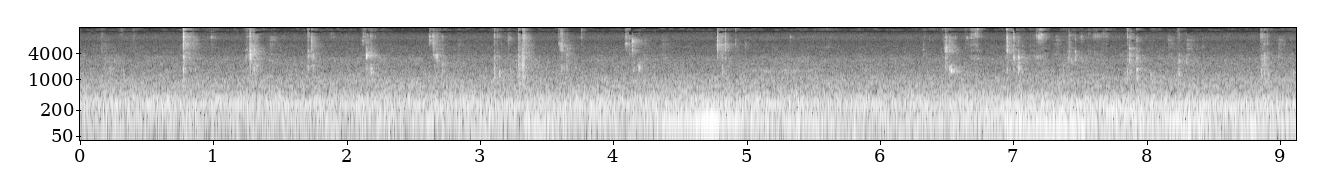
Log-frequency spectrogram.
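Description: Chewing a bite of a chocolate-covered marshmallow lollipop, with small irregular mouth clicks and soft squishing throughout.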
